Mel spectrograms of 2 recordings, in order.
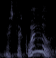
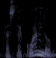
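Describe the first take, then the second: First: ¿Hasta cuándo? cried out high; anguished cry. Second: Said in the usual way. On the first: Shown as a demonstration.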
